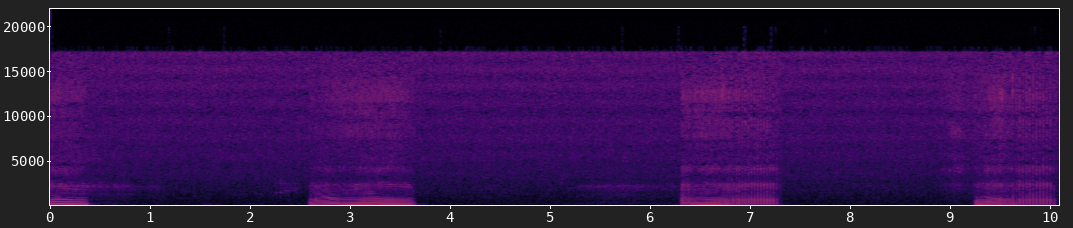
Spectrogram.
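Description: Loud, rattly snores with a rising pitch, about one every three to four seconds, separated by quiet pauses: noisy dog snoring.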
